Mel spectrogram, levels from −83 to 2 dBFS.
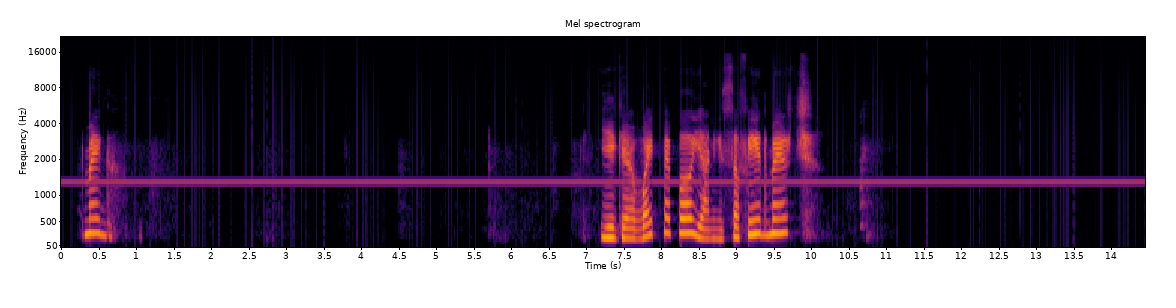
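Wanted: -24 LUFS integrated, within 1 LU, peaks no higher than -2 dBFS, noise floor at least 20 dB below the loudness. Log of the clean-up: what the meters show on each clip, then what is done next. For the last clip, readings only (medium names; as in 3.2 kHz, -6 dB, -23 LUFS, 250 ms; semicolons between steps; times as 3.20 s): tick rate 26 per s; steady tone 1.3 kHz; tone level -44 dBFS; loudness -21.0 LUFS; peak level -5.5 dBFS; loudness target -24.0 LUFS
-> de-click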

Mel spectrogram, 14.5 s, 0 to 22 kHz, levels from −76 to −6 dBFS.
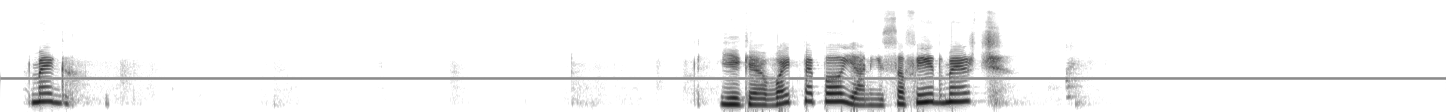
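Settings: tick rate 0.069 per s; steady tone 1.3 kHz; tone level -44 dBFS
-> band-stop 1.3 kHz, Q 30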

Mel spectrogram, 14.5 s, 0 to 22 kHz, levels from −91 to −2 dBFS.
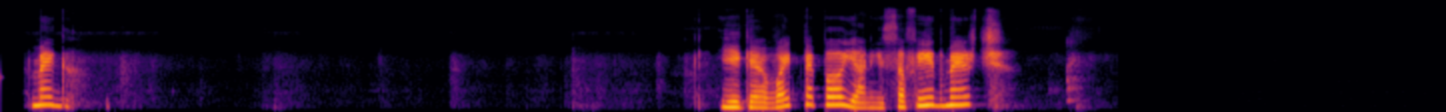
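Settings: steady tone not found; loudness -21.0 LUFS; peak level -4.5 dBFS; loudness target -24.0 LUFS
-> trim -3 dB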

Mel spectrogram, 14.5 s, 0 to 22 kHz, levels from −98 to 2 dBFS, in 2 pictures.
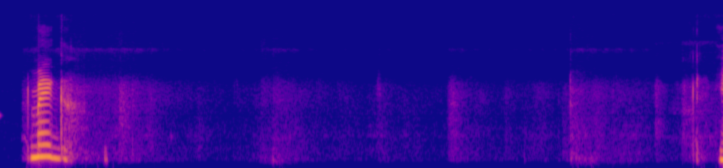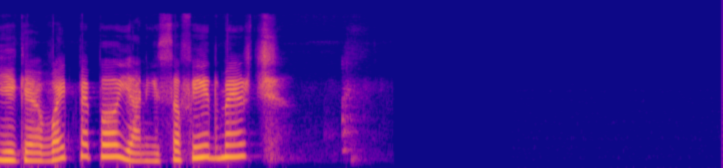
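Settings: loudness -24.0 LUFS; peak level -7.5 dBFS; noise floor -91 dBFS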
